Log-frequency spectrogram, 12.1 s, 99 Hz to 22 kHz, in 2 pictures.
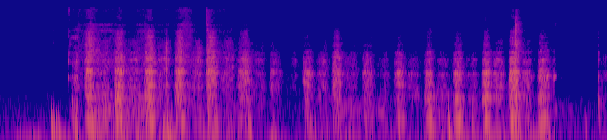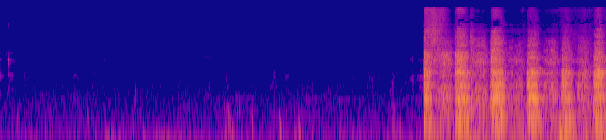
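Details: Hana, a pet Golden Retriever, eagerly gobbles a 700-piece treat reward at high speed. Rapid rhythmic panting and snuffling pulses come in two bursts, then near silence, then a sudden loud, dense burst of sound at the end.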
